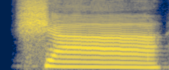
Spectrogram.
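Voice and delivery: a quick hard shush through the teeth; sharp shushing sound. Acted. Colonel silences Mason with a threat, a sharp shush. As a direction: cut him off with one sharp shush.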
